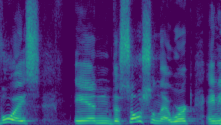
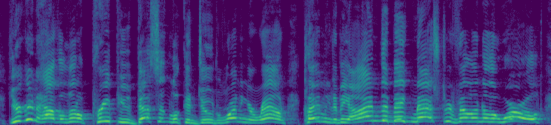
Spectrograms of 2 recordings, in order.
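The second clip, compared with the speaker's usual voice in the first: rising, louder mock villain boast; sarcastic build to a higher, louder sneer; 7 semitones higher, 3 dB louder than usual. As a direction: scoff at the puny villain claim. Mocking villain boast, high and loud.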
